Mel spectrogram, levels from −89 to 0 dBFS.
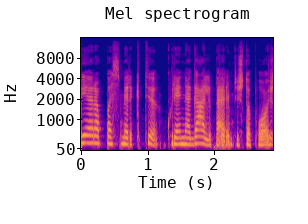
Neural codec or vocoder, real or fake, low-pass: vocoder, 48 kHz, 128 mel bands, Vocos; fake; 14.4 kHz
